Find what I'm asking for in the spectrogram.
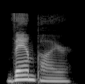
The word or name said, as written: vampire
